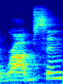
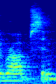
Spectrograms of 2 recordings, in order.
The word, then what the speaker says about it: Robeson: accurate pronunciation for for robeson county so she said uh that locals call it robson county um it says she said if i want to sound like a local i should say robson county but a apparently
